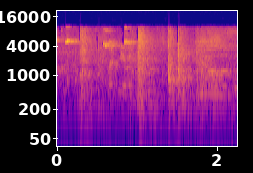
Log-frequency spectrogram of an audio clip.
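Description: A few sharp thuds on a hard floor in a large room, spaced irregularly, with short high squeaks in the first second and voices in the background.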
